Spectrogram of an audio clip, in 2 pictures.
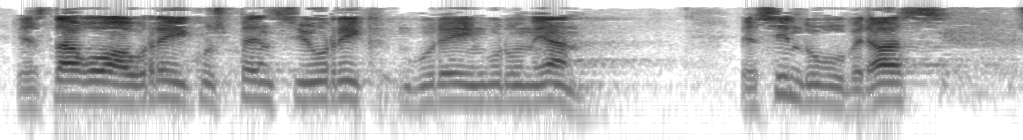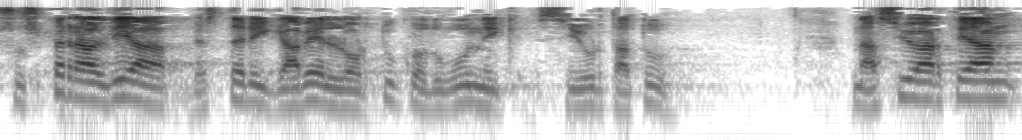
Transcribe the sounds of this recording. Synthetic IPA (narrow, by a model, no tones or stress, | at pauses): e̞zd̪aɣ̞o̞awre̞ikuspe̞nsiurikɡuɾe̞iŋɡuɾune̞an | e̞sind̪uɣ̞uβe̞ɾasːuspe̞rald̪iaβe̞st̪e̞ɾik̚ɡaβ̞e̞lo̞ɾt̪uko̞ðuɣ̞uniksiuɾt̪at̪u | nasioaɾt̪e̞an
